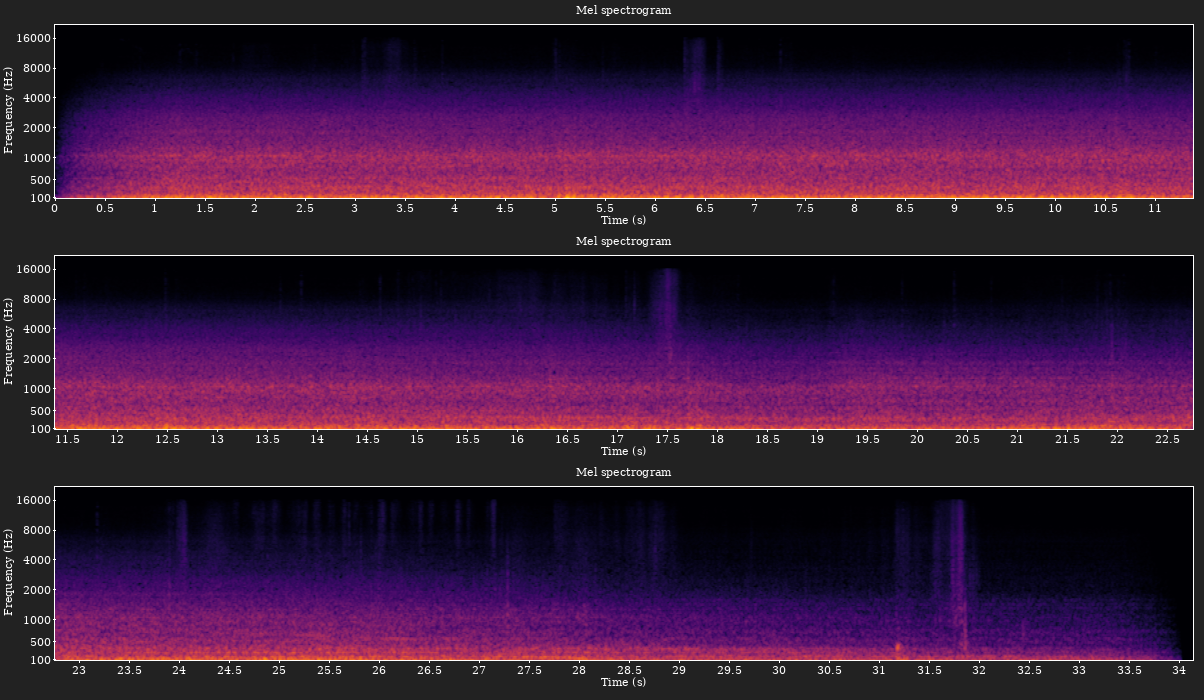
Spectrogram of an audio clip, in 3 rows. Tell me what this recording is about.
Recorded with a Sony PCM-D50 from the inside of a peugot 206 on a dry sunny day.
Driving medium speed then slowing down.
